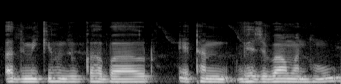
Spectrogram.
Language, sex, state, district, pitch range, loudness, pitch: Chhattisgarhi, male, Chhattisgarh, Jashpur, 125-130 Hz, -16 LUFS, 130 Hz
